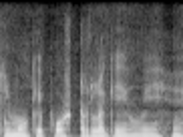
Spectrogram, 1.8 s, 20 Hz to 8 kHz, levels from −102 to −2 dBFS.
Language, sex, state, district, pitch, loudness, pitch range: Hindi, male, Bihar, Vaishali, 105 Hz, -19 LUFS, 100-110 Hz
